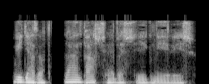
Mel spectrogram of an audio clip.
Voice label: Redlight Camera, voice male; GPS; HU; Igo 8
